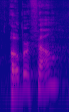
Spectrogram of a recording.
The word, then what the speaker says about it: Obergefell: Okay, I think there's a G in there somewhere, but you don't pronounce it? – There was a baseball player named Ken Obergefell many years ago. – Okay. – And this is that same name with a G instead of a K, Obergefell.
